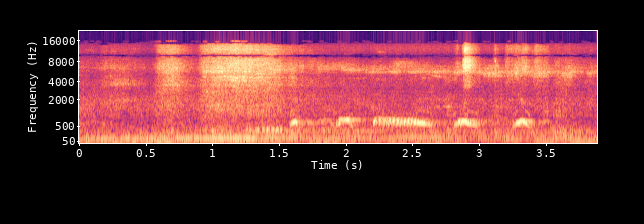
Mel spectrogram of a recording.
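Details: Spotted dove calling in the Vietnamese 'kích bổi nổi' style: a single phrase of two short coos, a long rolling coo, then two crisp ending notes, clear above faint background hiss.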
